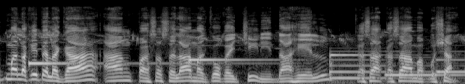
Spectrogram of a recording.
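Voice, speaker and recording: A fairly high-voiced man with a Filipino accent narrates a letter in a dramatic radio host's style. Loud music plays behind the scripted reading. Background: loud music bed.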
